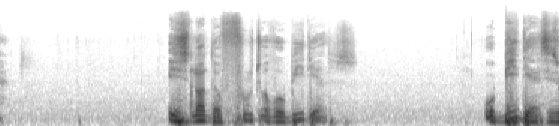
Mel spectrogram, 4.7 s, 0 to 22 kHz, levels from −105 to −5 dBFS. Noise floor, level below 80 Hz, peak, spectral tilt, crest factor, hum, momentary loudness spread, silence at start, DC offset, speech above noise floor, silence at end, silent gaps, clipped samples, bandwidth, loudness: -77 dBFS; -54 dBFS; -18 dBFS; -6 dB/octave; 22 dB; none; 10 LU; 1.4 s; under 0.1%; 41 dB; 0 s; none; under 0.1%; 14.5 kHz; -37 LUFS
